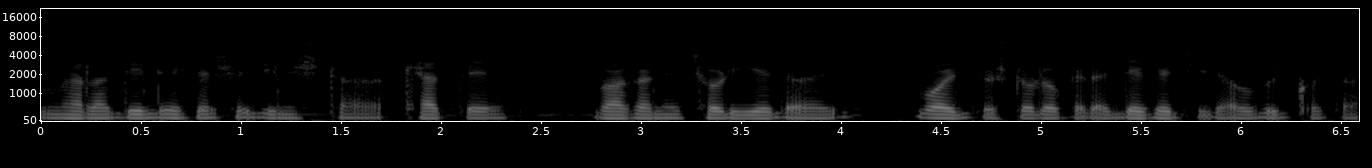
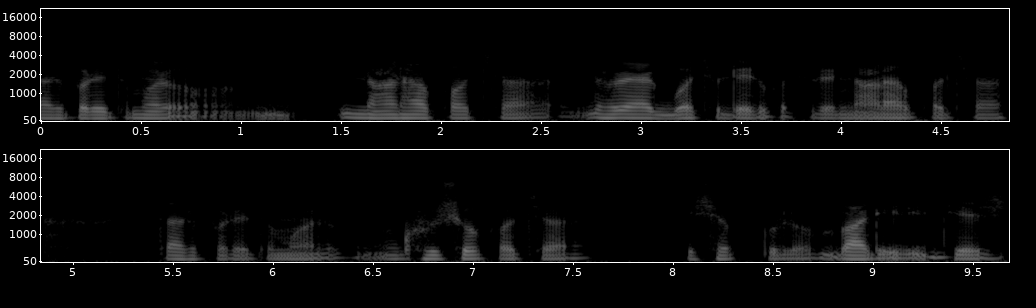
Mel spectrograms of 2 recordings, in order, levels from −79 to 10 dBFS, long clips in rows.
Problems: background sounds at intervals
